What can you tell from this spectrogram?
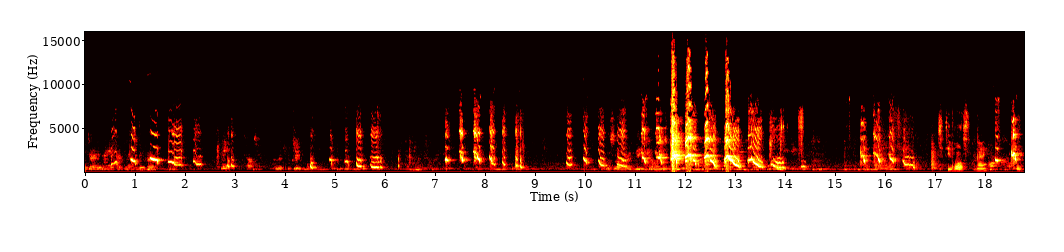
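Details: Kooikerhondje puppy Zorra, a 6.5-week-old female, in her crate at home for the first time. She gives short, high whimpers that fall in pitch, repeated rapidly in irregular bursts, with a louder cluster midway. Quiet human speech is also heard.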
